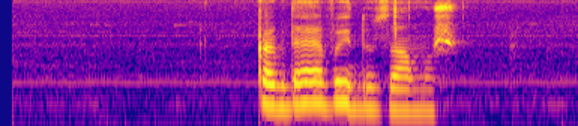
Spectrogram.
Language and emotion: Russian, neutral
